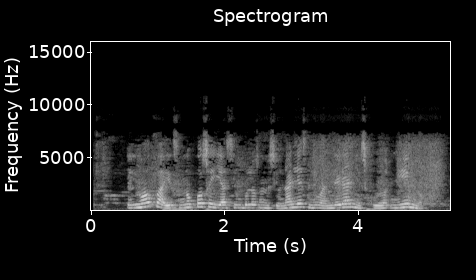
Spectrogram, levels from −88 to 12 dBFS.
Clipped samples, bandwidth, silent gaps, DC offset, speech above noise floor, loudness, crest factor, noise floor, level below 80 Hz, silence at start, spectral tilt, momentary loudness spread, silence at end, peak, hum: under 0.1%; 8.6 kHz; none; under 0.1%; 22 dB; -16 LUFS; 16 dB; -38 dBFS; -56 dBFS; 0.15 s; -4 dB/octave; 9 LU; 0.1 s; 0 dBFS; none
